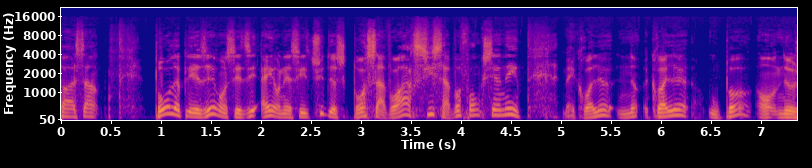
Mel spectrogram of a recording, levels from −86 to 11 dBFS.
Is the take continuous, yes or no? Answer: no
